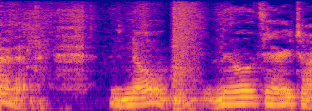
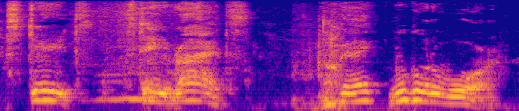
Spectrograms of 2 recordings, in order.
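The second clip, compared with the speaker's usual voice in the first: mock exasperated settlers; 6 semitones higher than usual. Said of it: "they're like".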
